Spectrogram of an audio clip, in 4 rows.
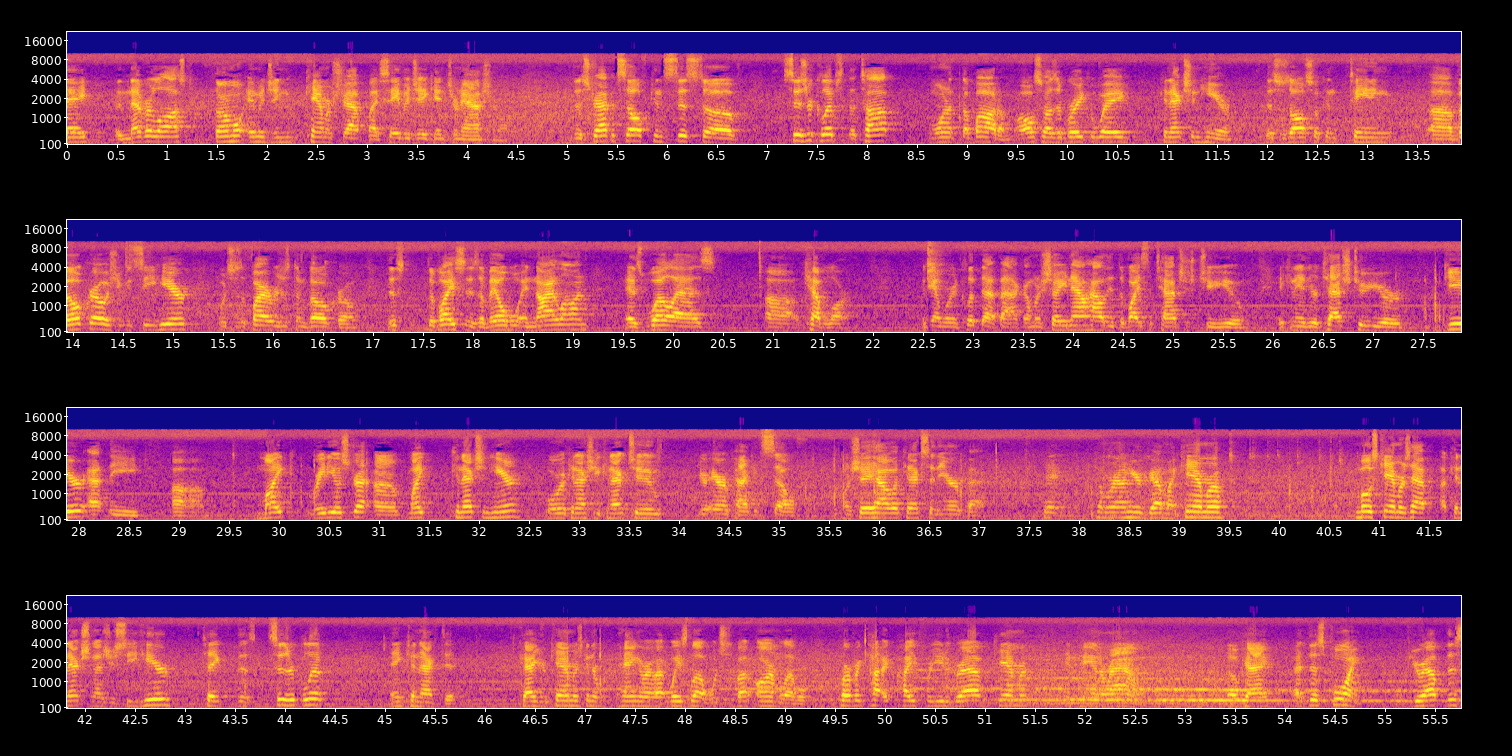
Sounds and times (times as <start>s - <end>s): Speech: 0.0s - 4.5s, 5.1s - 21.9s, 22.5s - 39.6s, 40.8s - 45.8s, 46.4s - 52.7s, 53.4s - 55.7s.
